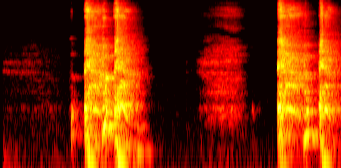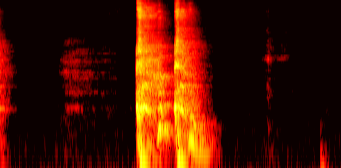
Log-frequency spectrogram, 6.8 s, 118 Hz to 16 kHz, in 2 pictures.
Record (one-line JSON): {"three_cough_length": "6.8 s", "three_cough_amplitude": 32768, "three_cough_signal_mean_std_ratio": 0.38, "survey_phase": "beta (2021-08-13 to 2022-03-07)", "age": "18-44", "gender": "Female", "wearing_mask": "No", "symptom_runny_or_blocked_nose": true, "symptom_onset": "7 days", "smoker_status": "Never smoked", "respiratory_condition_asthma": false, "respiratory_condition_other": false, "recruitment_source": "REACT", "submission_delay": "1 day", "covid_test_result": "Negative", "covid_test_method": "RT-qPCR", "influenza_a_test_result": "Negative", "influenza_b_test_result": "Negative"}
